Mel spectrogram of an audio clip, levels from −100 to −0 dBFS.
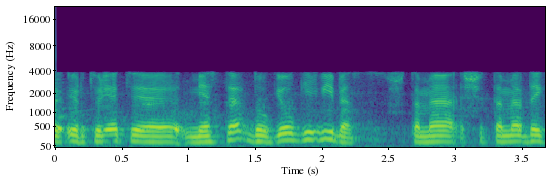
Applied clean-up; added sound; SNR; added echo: neural separator model SepFormer DNS4.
